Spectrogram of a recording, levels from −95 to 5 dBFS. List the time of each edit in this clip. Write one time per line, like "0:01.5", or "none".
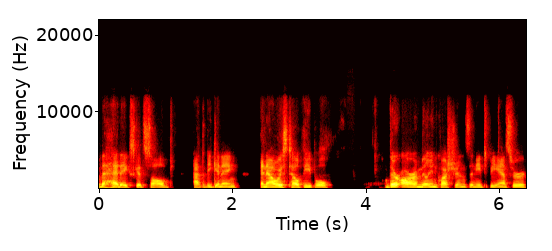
none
